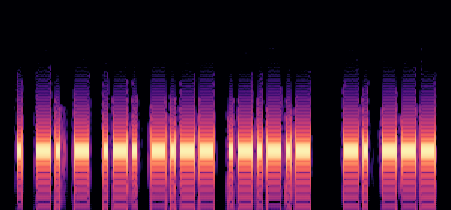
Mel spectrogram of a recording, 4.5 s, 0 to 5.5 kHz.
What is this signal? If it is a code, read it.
Morse code, heard as a keyed tone, about 25 wpm, 600 Hz. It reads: ENTRY. NO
